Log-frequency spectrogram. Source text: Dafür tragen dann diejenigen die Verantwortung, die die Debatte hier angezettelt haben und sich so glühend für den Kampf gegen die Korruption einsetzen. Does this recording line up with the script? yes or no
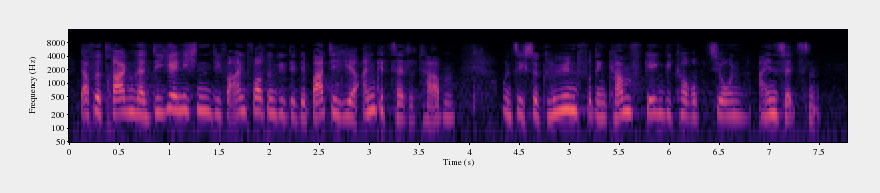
yes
